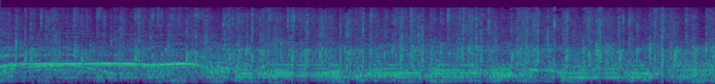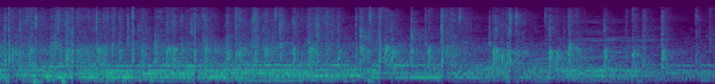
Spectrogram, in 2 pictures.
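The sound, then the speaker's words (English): Loud, steady applause from a comedy club audience as a stand-up comedian is introduced. Dense clapping and crowd noise hold for about seven seconds and ease slightly at the end. “Guys, let's hear it right now for Caleb. Simon, give it up for him. Come on.”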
